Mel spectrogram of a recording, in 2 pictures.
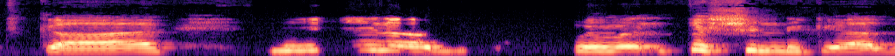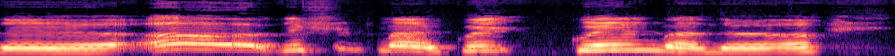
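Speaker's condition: Cerebral palsy and deafness

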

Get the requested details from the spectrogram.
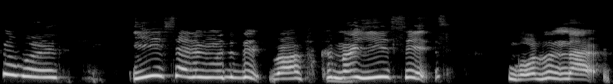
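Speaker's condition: Cerebral palsy, diplegia; teenager, walks without wheelchair, possible NDIS scooter, knee pain from misalignment, medication, types on computer

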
